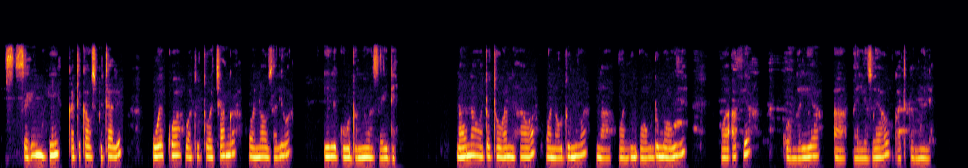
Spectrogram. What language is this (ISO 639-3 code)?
swa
